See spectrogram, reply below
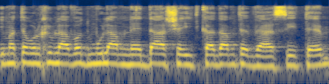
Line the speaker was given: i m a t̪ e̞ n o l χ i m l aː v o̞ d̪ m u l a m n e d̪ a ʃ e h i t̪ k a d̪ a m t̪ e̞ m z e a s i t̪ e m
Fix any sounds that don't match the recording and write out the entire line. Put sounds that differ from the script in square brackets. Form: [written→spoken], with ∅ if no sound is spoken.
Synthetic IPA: i m a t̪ e̞ [n→m] o l χ i m l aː v o̞ d̪ m u l a m n e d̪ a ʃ e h i t̪ k a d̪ a m t̪ e̞ m [z→v] e a s i t̪ e m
